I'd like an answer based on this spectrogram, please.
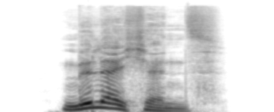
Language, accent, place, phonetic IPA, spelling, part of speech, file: German, Germany, Berlin, [ˈmʏlɐçɛns], Müllerchens, noun, De-Müllerchens.ogg
- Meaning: genitive singular of Müllerchen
